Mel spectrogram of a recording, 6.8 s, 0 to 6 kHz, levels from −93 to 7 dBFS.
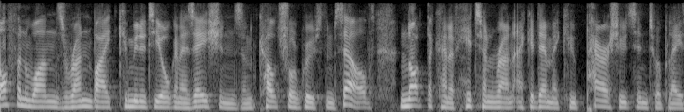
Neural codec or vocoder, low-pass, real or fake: none; 5.4 kHz; real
